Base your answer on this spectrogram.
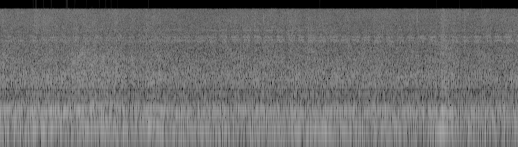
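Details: Swarming bees out of the hive make an even, enveloping drone; low humming bands carry short rising and falling whines from individual bees flying close by.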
